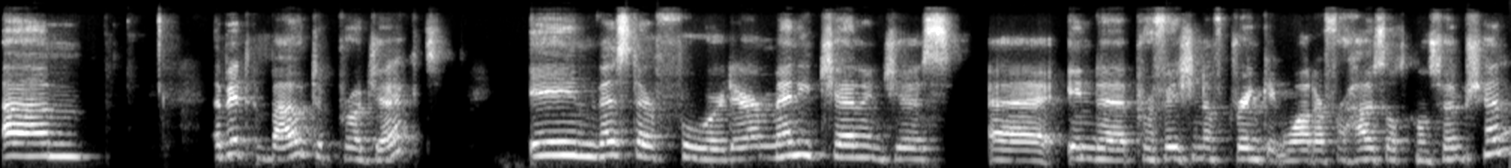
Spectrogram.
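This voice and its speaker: A woman's ordinary speaking voice at a fairly high pitch and a fairly slow pace, with ordinary pitch variation. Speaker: fellowship participant presenting project. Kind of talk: project presentation.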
